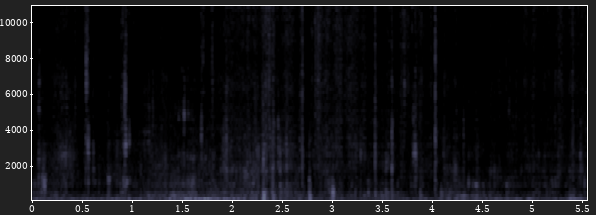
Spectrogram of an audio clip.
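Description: Faint chewing of a mouthful of burger, with scattered soft mouth clicks.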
